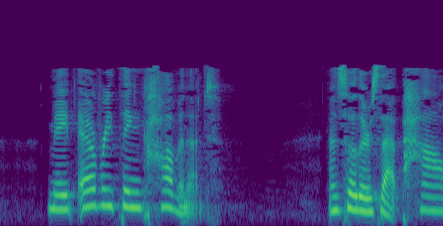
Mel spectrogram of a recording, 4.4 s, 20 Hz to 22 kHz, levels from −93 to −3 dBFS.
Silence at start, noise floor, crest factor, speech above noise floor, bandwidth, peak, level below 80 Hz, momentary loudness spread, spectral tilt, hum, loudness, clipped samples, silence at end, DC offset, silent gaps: 0.5 s; -75 dBFS; 18 dB; 46 dB; 8 kHz; -14 dBFS; -68 dBFS; 11 LU; -4 dB/octave; none; -30 LUFS; under 0.1%; 0 s; under 0.1%; none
